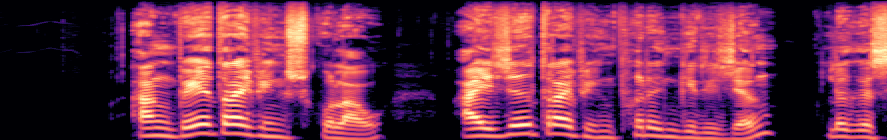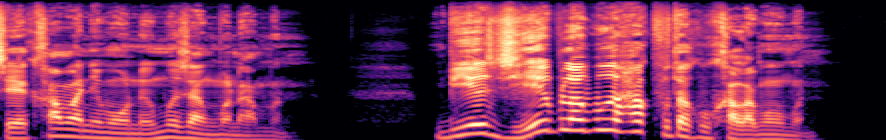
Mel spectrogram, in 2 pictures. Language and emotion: Bodo, disgusted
